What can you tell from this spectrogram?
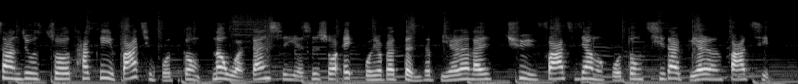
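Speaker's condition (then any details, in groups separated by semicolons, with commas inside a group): No condition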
